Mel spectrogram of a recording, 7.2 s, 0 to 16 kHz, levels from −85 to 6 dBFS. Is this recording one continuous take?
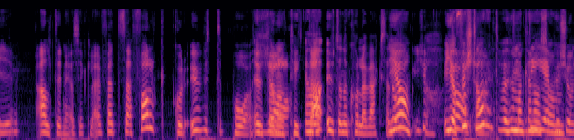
no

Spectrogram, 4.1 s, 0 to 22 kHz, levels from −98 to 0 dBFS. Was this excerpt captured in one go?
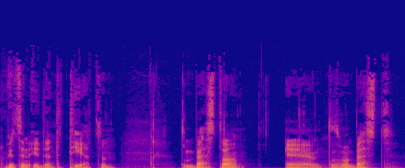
yes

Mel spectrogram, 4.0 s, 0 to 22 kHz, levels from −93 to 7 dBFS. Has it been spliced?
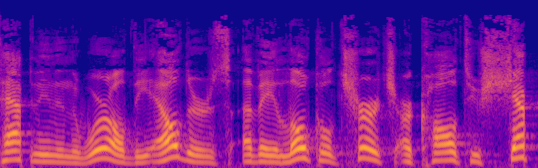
no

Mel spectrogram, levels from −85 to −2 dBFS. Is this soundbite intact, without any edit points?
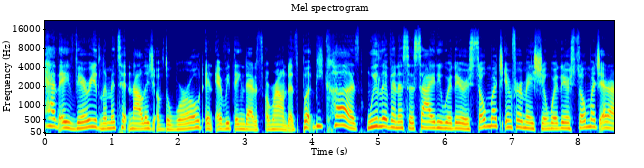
yes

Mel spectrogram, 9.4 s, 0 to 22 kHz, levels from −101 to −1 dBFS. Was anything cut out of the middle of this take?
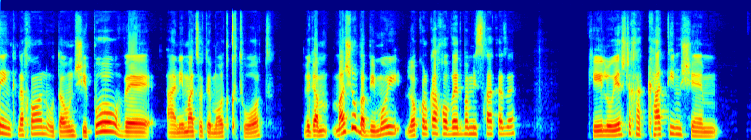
no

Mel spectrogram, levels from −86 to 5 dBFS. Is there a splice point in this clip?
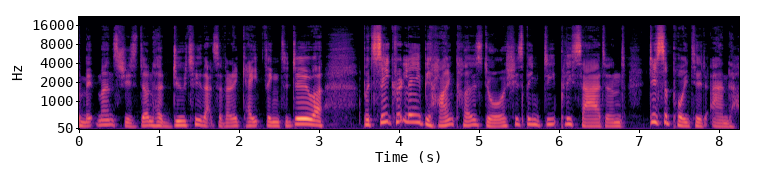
no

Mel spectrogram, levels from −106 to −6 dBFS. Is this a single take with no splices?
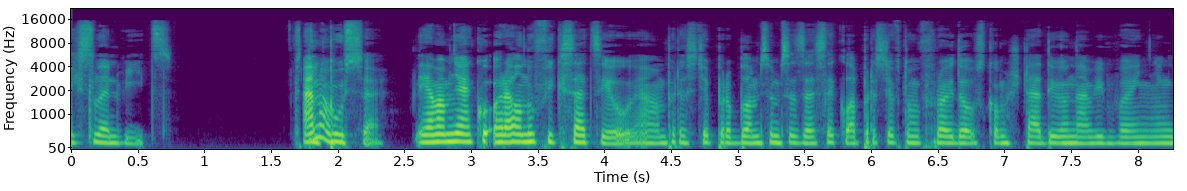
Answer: yes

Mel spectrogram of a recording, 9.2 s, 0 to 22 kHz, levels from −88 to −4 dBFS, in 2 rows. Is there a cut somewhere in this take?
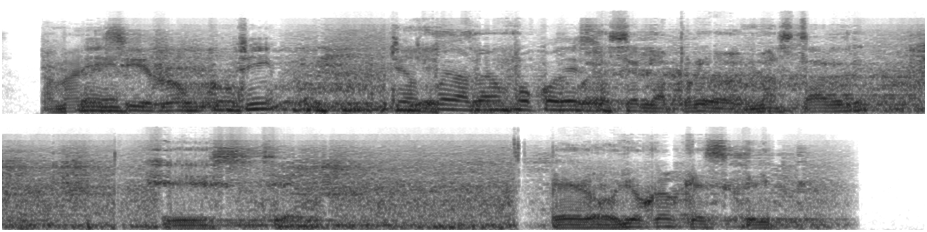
no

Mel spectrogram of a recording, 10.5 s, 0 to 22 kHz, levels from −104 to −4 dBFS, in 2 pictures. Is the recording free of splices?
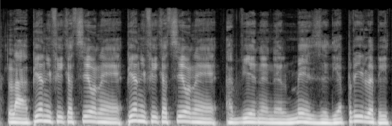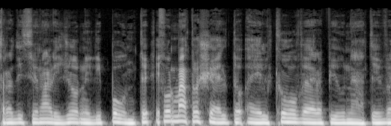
no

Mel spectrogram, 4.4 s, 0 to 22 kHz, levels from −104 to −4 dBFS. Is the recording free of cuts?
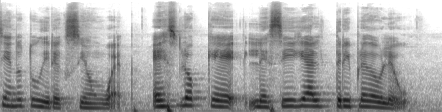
no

